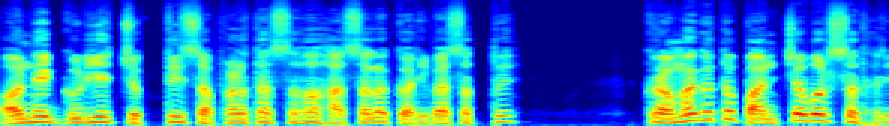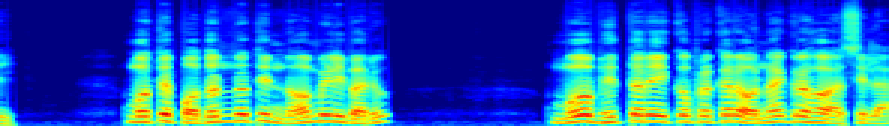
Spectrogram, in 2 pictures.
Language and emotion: Odia, sad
